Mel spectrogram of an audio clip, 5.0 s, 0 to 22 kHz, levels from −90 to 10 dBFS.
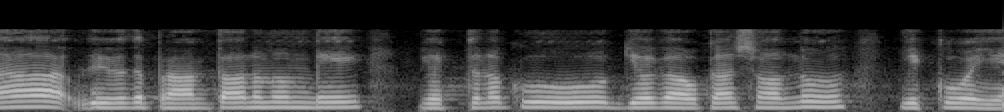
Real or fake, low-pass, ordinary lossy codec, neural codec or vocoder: fake; none; none; codec, 16 kHz, 1.1 kbps, Voila-Tokenizer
